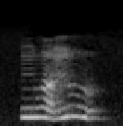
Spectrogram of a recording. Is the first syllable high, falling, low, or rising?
low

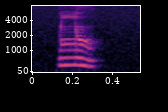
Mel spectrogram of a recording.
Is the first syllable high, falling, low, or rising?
low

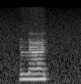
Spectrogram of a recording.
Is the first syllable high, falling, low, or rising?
falling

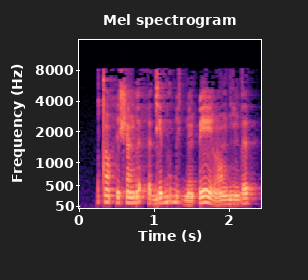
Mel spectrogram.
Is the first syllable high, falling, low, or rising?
high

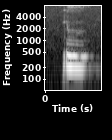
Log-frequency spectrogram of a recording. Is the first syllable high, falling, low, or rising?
low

